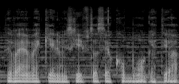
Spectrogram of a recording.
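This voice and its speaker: A woman's voice: extremely low pitch, monotone, creaky. A woman in her thirties frankly telling her own story, often acting out the lines of the people in it. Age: 30s. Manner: frank, emotional, acts out quoted dialogue. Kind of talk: personal storytelling. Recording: music playing underneath.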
